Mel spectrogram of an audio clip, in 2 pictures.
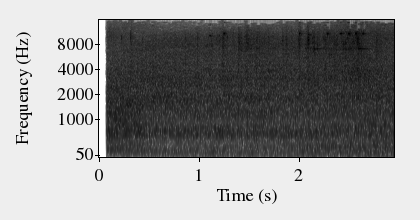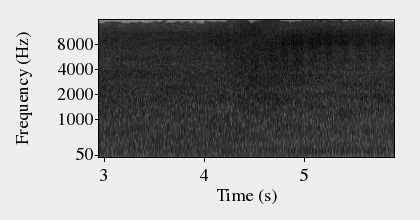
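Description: Cars pass by on a road outdoors.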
